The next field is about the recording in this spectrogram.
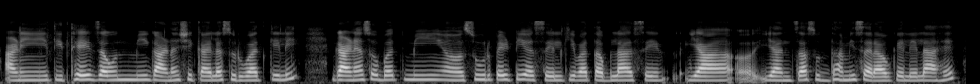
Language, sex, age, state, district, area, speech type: Marathi, female, 30-45, Maharashtra, Pune, urban, spontaneous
